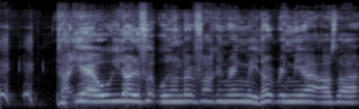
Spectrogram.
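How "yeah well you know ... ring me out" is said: irate, angry rant, rattled off fast. Retelling a phone call where his uncle swore at him, imitating angry uncle Winston. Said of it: "calm down".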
